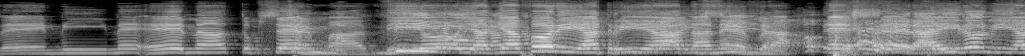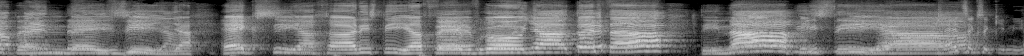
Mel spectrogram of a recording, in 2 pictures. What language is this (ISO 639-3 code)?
ell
